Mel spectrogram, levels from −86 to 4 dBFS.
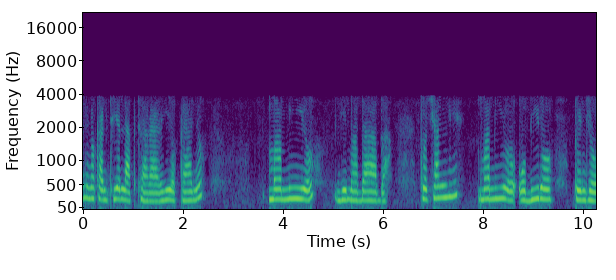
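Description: Throughout the speech the sound is muffled and hoarse, with consonants smeared together and nothing audible above 4 kHz. This is heavy G.723.1 codec damage: coding at about 6.3 kbit/s in 30 ms frames strips the high band and tracks the voice too slowly to keep its detail.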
